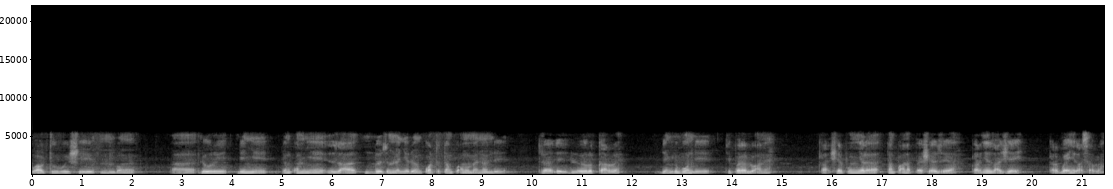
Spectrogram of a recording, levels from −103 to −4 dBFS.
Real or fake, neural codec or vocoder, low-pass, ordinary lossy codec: real; none; 5.4 kHz; Opus, 64 kbps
